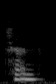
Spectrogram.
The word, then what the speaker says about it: Chan: En chino se pronuncia chan.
